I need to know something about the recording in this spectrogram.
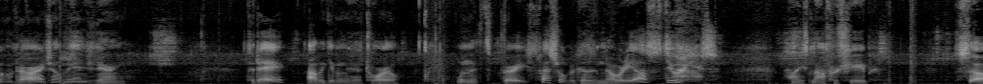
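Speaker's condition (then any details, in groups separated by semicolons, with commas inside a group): No condition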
